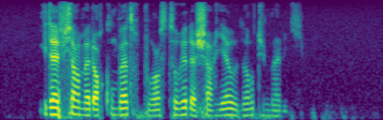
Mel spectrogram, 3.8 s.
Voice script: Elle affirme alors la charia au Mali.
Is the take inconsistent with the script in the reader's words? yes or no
yes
